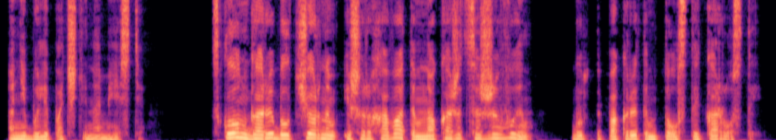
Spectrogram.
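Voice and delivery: ordinary delivery, nothing marked

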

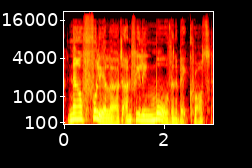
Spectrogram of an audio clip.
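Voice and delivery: ordinary delivery, nothing marked

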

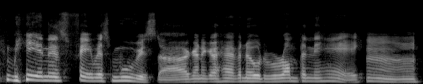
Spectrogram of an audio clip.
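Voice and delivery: high, smug English roommate voice; Hugh Grant impression. Roommate boasting about a celebrity, in a high smug English voice. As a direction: purr it like a smug posh Englishman. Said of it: "my impression of Hugh Grant".

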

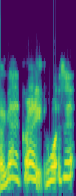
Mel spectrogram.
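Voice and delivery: very high acted enthusiasm; high-pitched obliging reply; keen interest. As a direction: lift the voice right up, playing interested. Acts out interested staff reply.

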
